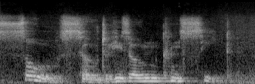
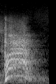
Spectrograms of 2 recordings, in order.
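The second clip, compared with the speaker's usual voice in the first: a much higher barked ha; sharp scornful ha. Acted. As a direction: spit out a bitter ha. Sudden outburst.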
